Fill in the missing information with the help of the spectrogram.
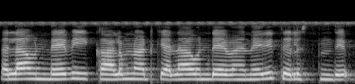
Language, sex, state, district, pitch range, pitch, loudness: Telugu, female, Andhra Pradesh, Srikakulam, 235-250 Hz, 240 Hz, -13 LUFS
